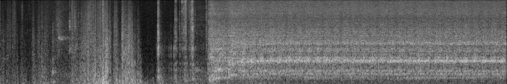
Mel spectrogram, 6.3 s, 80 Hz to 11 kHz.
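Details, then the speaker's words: 2000 Peugeot Partner crank-no-start with a brand-new Bosch sensor just installed (the car ran on the old one); steady rhythmic cranking but the engine never fires. Cause suspected, not confirmed. "so at this point i was like what's going on i just replaced it with a brand new boss sensor and now it doesn't run again"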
